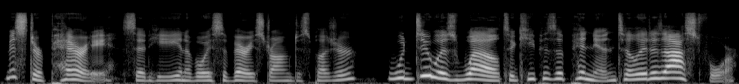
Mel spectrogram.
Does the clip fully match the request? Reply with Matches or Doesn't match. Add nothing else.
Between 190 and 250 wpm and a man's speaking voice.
Doesn't match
